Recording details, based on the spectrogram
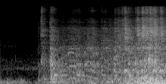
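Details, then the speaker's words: John Deere 4440 tractor diesel, barn find sitting about 12 years, new batteries, questionable fuel in tank: brief crank then catches at once into a firm, steady idle; clean, easy start. "I looked in the fuel tank does not look real good but we're going to send it anyway wow that was easy wow it started right"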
